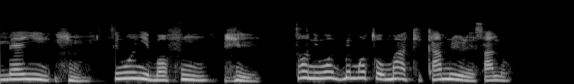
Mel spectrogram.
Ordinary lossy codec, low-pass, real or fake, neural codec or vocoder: none; 7.2 kHz; real; none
